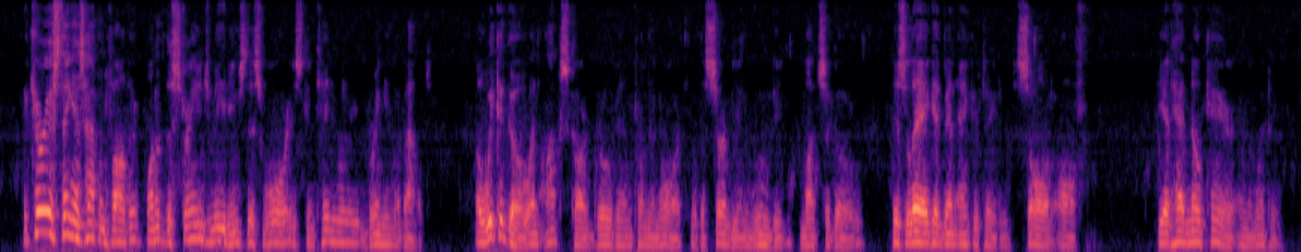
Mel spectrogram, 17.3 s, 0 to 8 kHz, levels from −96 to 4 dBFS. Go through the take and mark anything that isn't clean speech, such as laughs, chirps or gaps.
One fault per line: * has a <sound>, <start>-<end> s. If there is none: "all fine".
all fine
